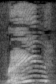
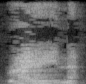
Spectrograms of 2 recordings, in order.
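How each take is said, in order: First: It is said as an incredulous question. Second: It is said in a disgusted tone.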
